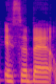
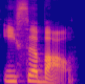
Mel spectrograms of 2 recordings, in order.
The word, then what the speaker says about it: Isabel: It does look like Isabel. It's not. It's Isabel.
